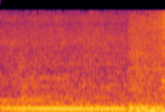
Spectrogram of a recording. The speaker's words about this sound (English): watches the racing boat speed away. With a hull like a catamaran's, it leaves a wide, foamy wake.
